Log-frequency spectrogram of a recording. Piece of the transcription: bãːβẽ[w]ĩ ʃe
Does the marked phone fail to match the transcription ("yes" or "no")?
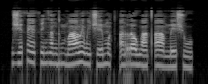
no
